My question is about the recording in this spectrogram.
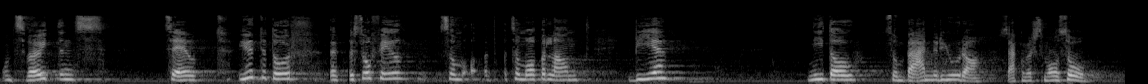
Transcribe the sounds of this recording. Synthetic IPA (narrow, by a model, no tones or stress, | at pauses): ʊntt͡sʋœʏtəns | t͡sɛːltyətədɔɾfœpːəsofɪːlt͡sʊmt͡sʊmɔbəɾlɑnd̥̪ | ʋiə | nidɔwt͡sʊmbæːɾnəɾjuːɾɑsæɡ̥əməɾsmɔːlsoː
